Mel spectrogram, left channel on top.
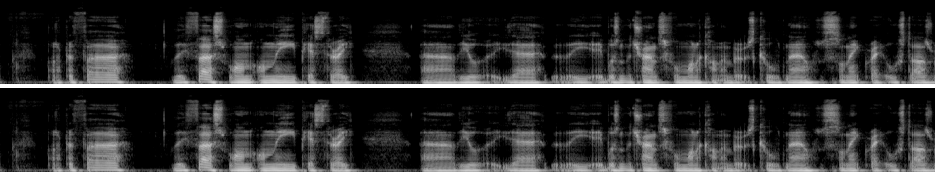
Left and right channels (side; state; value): both; identical; correlation 1.00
